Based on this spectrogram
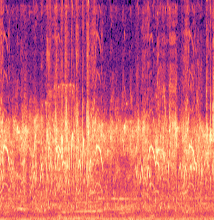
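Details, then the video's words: Chattering song of Ruby-cheeked sunbird, played to make birds sing quickly: crowded high squeaks, arched whistles and fast chips, with a few faint longer tones underneath. "PANCINGAN SOGON AGAR CEPAT GACOR"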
